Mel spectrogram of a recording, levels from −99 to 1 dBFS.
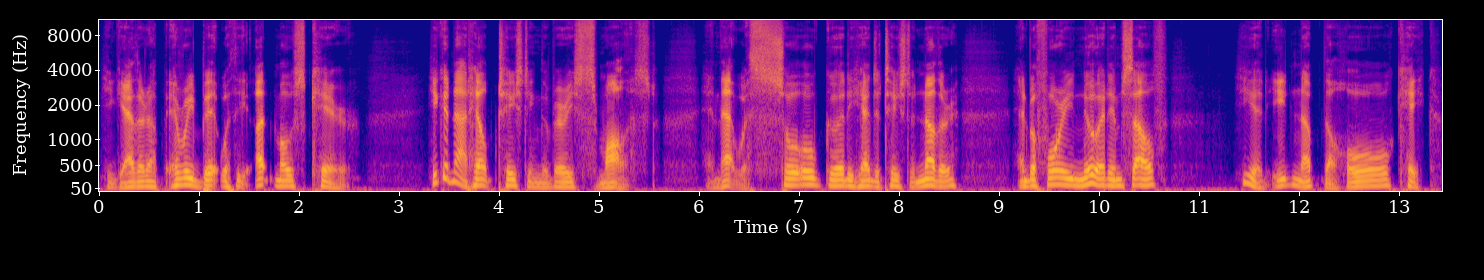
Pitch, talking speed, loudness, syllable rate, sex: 105 Hz, 180 wpm, -21 LUFS, 5.3 syllables/s, male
